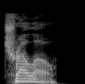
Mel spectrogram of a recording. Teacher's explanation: Putting it together, we're left with a pronunciation that sounds like Trello, emphasizing the short E sound and keeping the L sound crisp and singular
